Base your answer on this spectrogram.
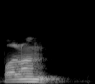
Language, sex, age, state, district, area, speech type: Nepali, male, 45-60, West Bengal, Kalimpong, rural, read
